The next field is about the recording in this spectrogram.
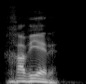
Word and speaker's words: Javier: Est-ce que, tu sais bien prononcer le Javier C'est important. – Javier. – Muy bien, perfecto.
